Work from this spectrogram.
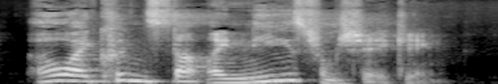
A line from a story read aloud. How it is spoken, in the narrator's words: laughs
